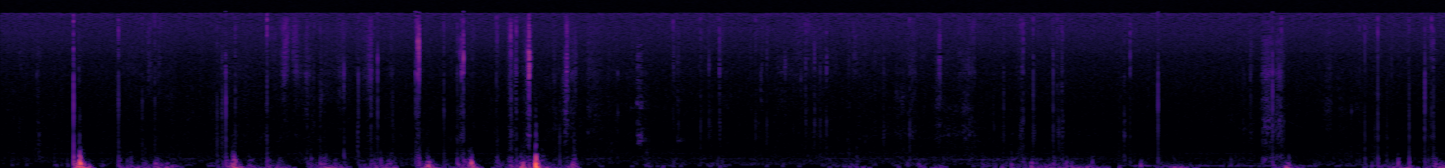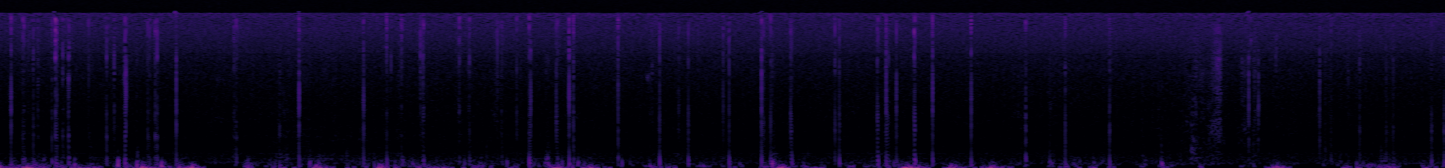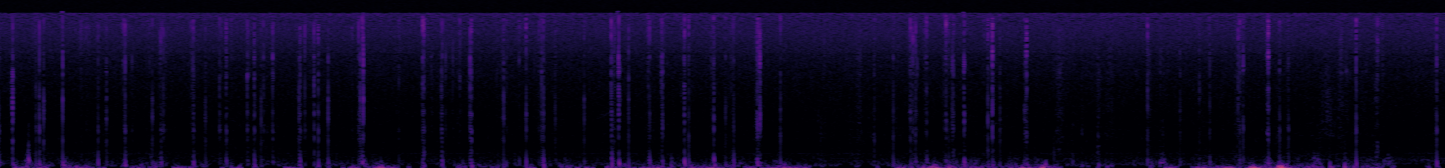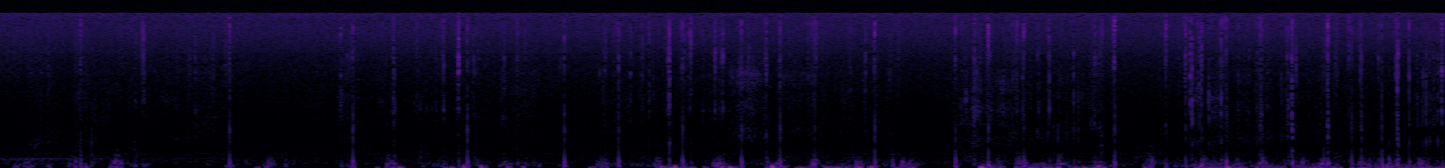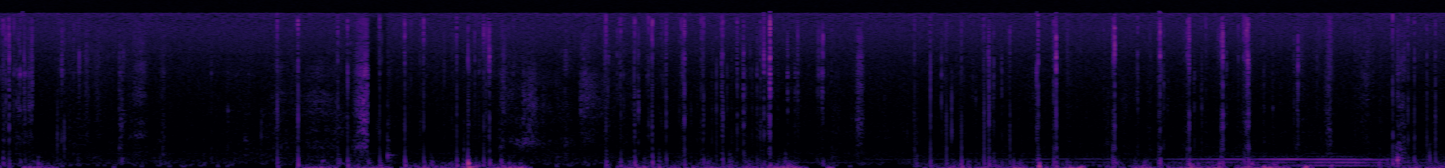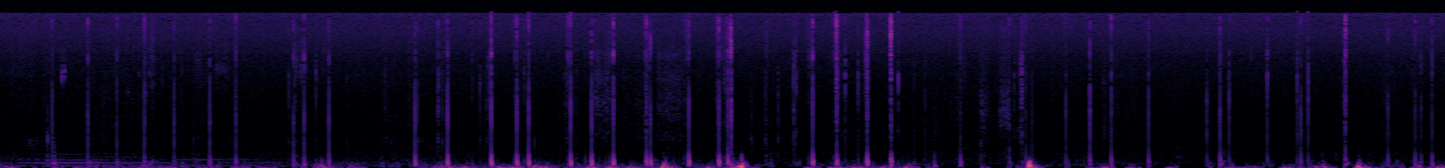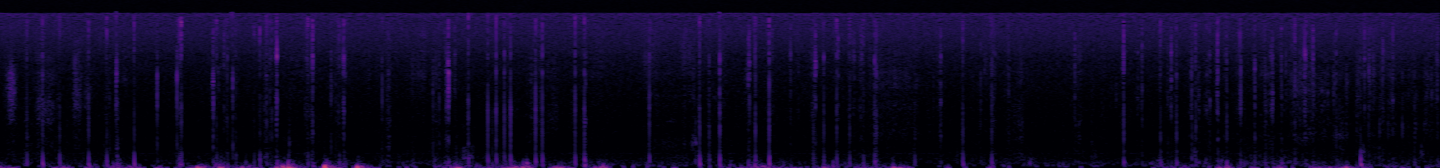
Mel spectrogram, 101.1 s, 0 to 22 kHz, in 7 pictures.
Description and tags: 1m31s page flipping
Short page flipping and finger on paper sounds first part is a large paperback and second is a small journal. Recorded on AKG D5 through Audacity with slight amplification added.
